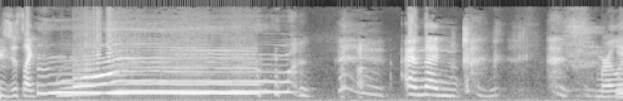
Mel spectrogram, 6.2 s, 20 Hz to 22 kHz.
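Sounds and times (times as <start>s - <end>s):
speech: 0.0s - 1.9s, 2.9s - 6.2s
human voice imitating a whale call: 0.4s - 3.0s.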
